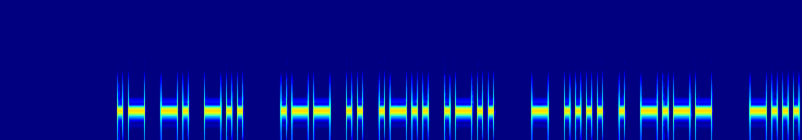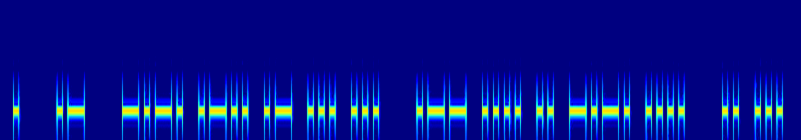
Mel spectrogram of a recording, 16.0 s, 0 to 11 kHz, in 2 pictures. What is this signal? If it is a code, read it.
Morse code, heard as a keyed tone, about 22 wpm, 700 Hz. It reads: AND WILL THEY BE A CLASS WHICH IS
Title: Sentences from Top 1400 Words 22wpm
